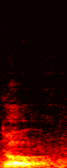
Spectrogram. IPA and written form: dʊl (dull)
